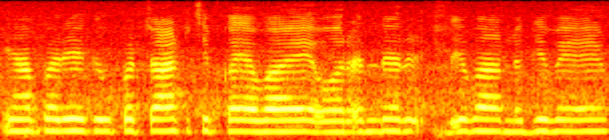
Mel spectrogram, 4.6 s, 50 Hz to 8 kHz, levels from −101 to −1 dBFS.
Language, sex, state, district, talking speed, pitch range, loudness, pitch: Hindi, female, Rajasthan, Bikaner, 195 wpm, 235-250 Hz, -15 LUFS, 245 Hz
